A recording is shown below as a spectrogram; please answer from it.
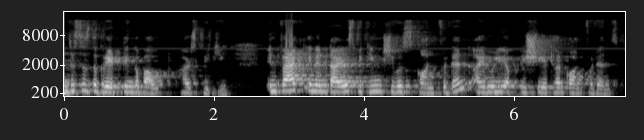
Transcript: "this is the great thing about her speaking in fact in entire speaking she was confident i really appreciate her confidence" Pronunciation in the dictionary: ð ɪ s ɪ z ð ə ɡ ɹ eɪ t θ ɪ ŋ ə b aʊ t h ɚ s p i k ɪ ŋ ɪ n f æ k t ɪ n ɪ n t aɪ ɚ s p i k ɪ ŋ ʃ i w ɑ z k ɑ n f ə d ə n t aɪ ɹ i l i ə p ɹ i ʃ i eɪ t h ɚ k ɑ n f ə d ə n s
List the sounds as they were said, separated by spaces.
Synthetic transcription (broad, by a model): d ɪ s ɪ z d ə ɡ ɹ eɪ t t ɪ ŋ ə b aʊ t h ɚ s p i k ɪ ŋ ɪ n f æ k t ɪ n ɪ n t aɪ ɚ s p i k ɪ ŋ ʃ i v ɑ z k ɑ n f ə d ə n t aɪ ɹ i l i ə p ɹ i ʃ i eɪ t h ɚ k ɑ n f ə d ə n s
